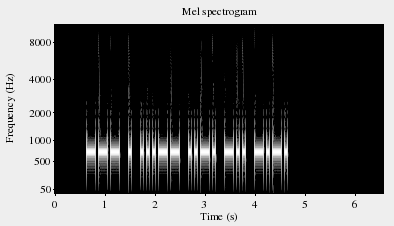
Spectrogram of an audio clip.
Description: Morse code, heard as a keyed tone, about 20 wpm, 700 Hz. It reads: OE3FDC
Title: DXCC-100 Call Signs - 6 Characters - Repeated 2x - 20wpm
